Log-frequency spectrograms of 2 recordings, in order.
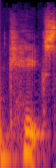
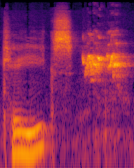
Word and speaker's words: caiques: I was pronouncing them cakes last week, but caiques and a Indian ringneck because I like the personalities.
